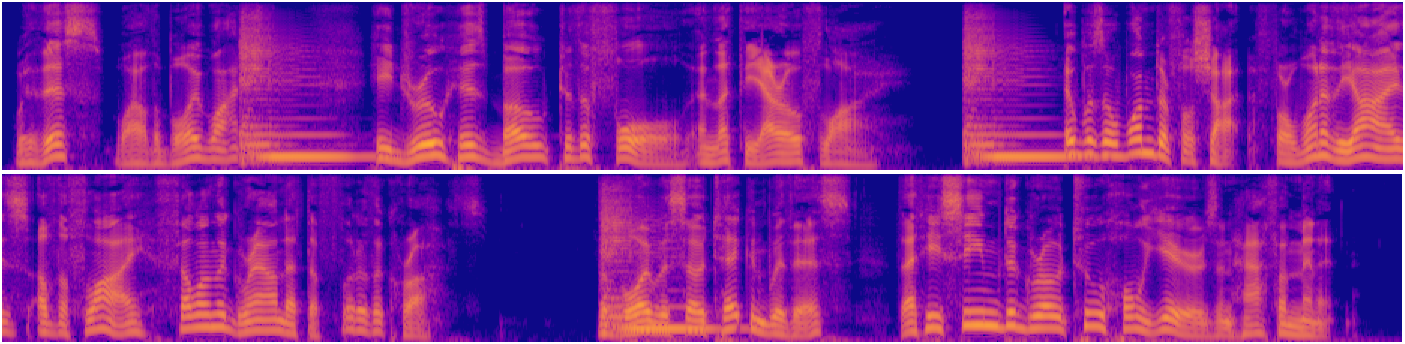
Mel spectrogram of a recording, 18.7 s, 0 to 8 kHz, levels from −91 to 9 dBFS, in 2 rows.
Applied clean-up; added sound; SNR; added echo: none; Guitar; 5 dB; none.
